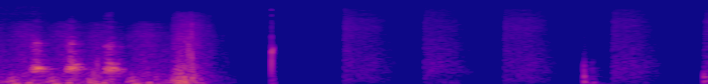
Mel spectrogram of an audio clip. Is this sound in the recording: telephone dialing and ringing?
no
